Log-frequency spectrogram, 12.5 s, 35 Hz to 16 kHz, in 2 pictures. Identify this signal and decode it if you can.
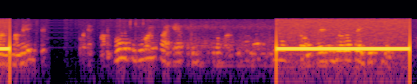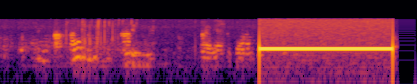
Ringback tone (North America), 440 + 480 Hz, with speech.
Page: Americana 1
